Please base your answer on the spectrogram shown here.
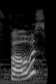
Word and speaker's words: Fos: Well, it it comes from the Greek the Greek word for light which is pronounced fos.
